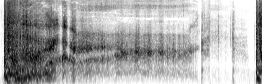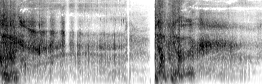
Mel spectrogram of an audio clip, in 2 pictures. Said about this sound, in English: But the Russians, they kept pouring on the artillery. Those cannons kept firing.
